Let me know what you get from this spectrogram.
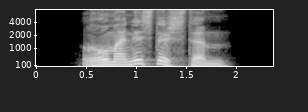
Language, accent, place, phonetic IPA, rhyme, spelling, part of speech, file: German, Germany, Berlin, [ʁomaˈnɪstɪʃstəm], -ɪstɪʃstəm, romanistischstem, adjective, De-romanistischstem.ogg
- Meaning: strong dative masculine/neuter singular superlative degree of romanistisch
